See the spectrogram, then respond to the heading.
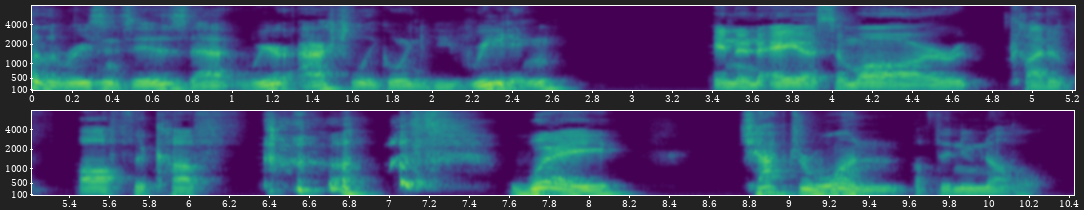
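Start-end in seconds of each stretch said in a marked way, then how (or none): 6.3-7.5 light laugh. Real, not acted. Laughs mid-sentence at own phrasing.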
